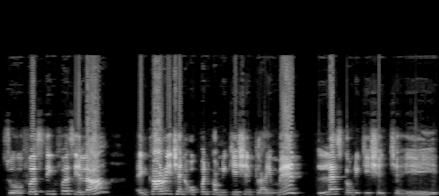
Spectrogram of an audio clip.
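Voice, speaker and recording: A woman projects a raised, high-pitched voice with very wide pitch swings. Her pace is fairly slow. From Malaysia. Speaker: university lecturer. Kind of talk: lecture. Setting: recorded online video lesson. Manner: code-switching English and Malay. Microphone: webcam.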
